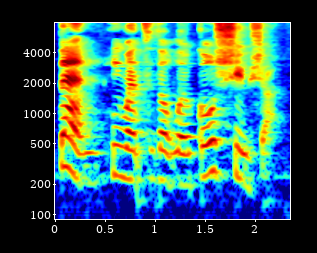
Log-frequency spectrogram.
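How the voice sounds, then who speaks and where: A woman's voice: mid-range voice, steady tone, normal speed, a bit bright, a little hiss or hum. A woman teacher reading a children's storybook aloud expressively, putting questions to her young listeners.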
